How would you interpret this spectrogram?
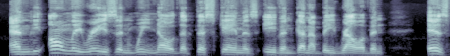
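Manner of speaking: swooping, deliberate sportscaster cadence; Howard Cosell impersonation. Acted. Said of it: "I'm gonna do another impersonation".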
